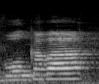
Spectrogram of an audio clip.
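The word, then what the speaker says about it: Волкова: Aunque en real ustedes siempre ponen mal el acento, porque real es Volkova, Putin, Sharapova.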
